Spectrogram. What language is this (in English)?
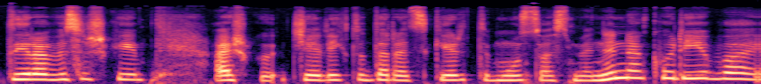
Lithuanian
